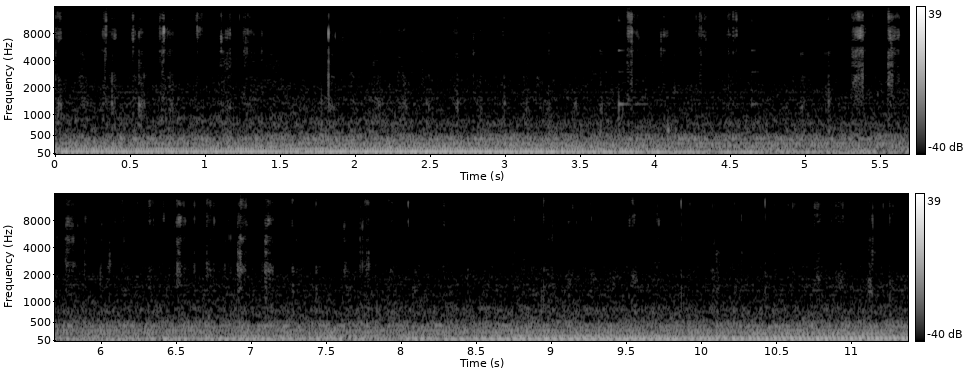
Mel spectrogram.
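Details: Skinny guinea pig eating its first watermelon of the year indoors: quick crisp crunching clicks, about two or three a second, irregular, over a steady low hum.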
